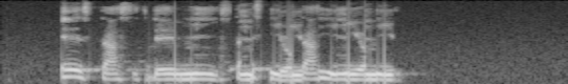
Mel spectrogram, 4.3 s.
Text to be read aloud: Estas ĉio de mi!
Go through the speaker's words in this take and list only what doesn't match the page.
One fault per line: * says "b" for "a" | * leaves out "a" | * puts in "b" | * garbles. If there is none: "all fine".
* leaves out "ĉio"
* garbles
